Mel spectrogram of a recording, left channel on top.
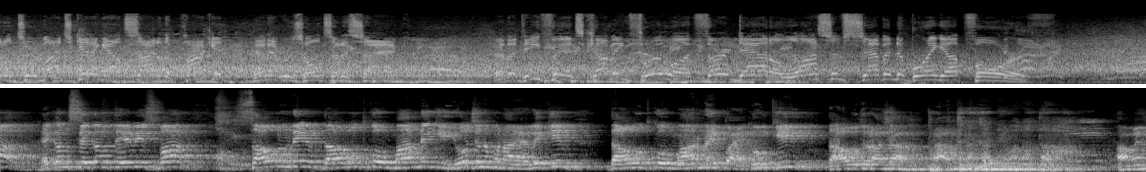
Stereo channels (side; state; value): both; different; correlation 0.00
